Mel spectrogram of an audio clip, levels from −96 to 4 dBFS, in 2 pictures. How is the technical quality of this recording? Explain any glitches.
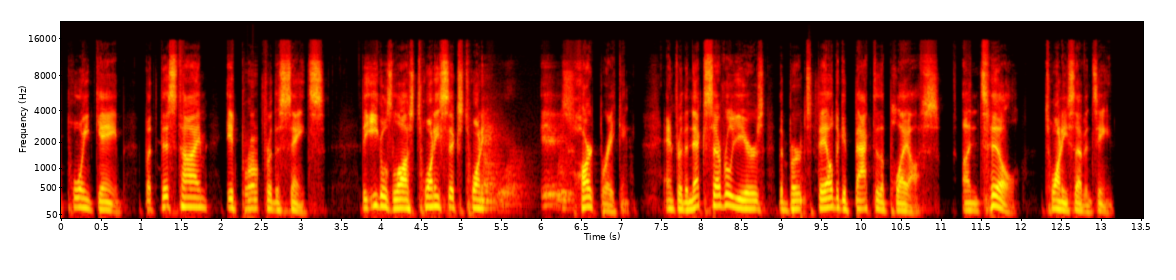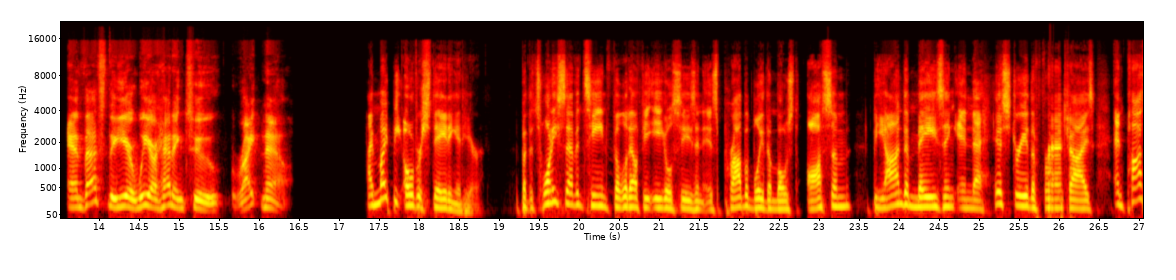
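The recording has audible transmission dropouts in three places and one brief stretch where the sound changes character.

Repeated packet loss (robotic sound) occurs from 2.19 to 2.60 s after "game but this time", from 9.21 to 9.38 s between "next several years the" and "failed to get back", and from 25.72 to 26.24 s after "the history of the". Packets kept going missing, and each hole of up to about 27 ms was patched by stretching the preceding sound. Roughly half of each span is that patching, so the speech turns choppy and robotic.

A switch to a distant microphone runs from 5.29 to 6.40 s. The close signal was likely lost, leaving a farther pickup. The speech drops by about 10 dB and turns hollow and roomy, with thinner bass and background noise roughly 35 dB below it. It cuts in and out abruptly.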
